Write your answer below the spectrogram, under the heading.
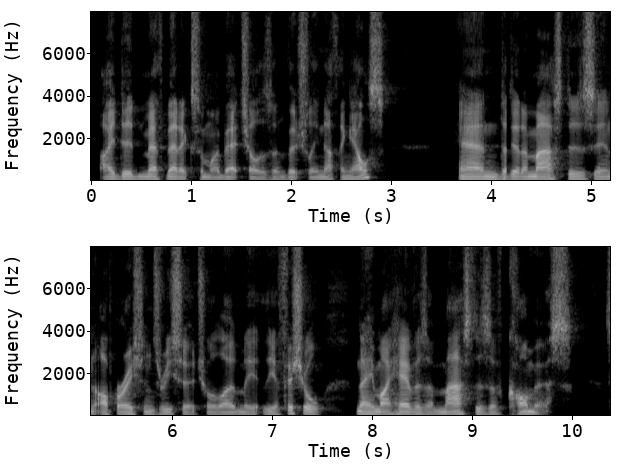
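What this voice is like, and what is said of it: New Zealand accent. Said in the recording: “that's not a Tennessee accent? ... It's not a Tennessee accent. ... I'm a New Zealander born and raised.”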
